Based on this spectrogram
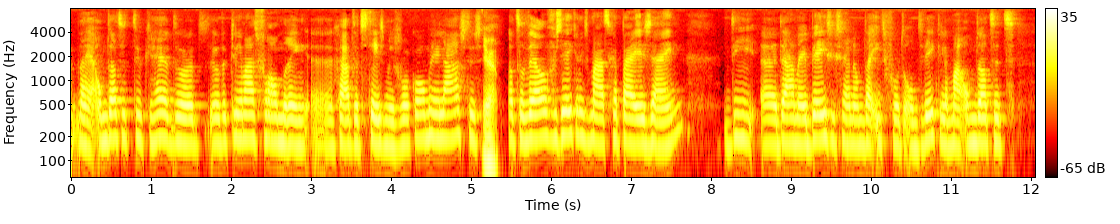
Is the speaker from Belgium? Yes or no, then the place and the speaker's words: no; Netherlands; ik ben in Nederland opgegroeid en ik ben niet opgegroeid met de Bijbel.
